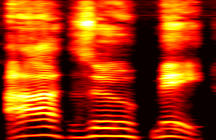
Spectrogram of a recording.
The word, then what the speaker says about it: Azumi: You say it Azumi.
